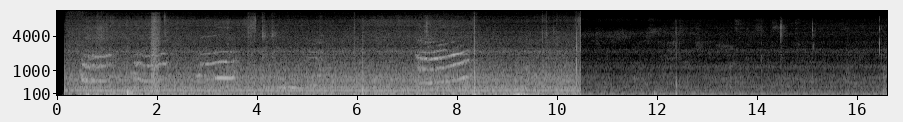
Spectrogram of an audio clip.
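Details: Tuxedo cat indoors meowing to be let outside; several thin, rising-then-falling meows in the first ten seconds over a steady electrical hum, then quieter room noise.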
